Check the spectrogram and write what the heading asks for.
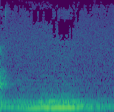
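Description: A low rumble with a steady hum in it, swelling to its loudest about a second in and dropping off near the end.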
